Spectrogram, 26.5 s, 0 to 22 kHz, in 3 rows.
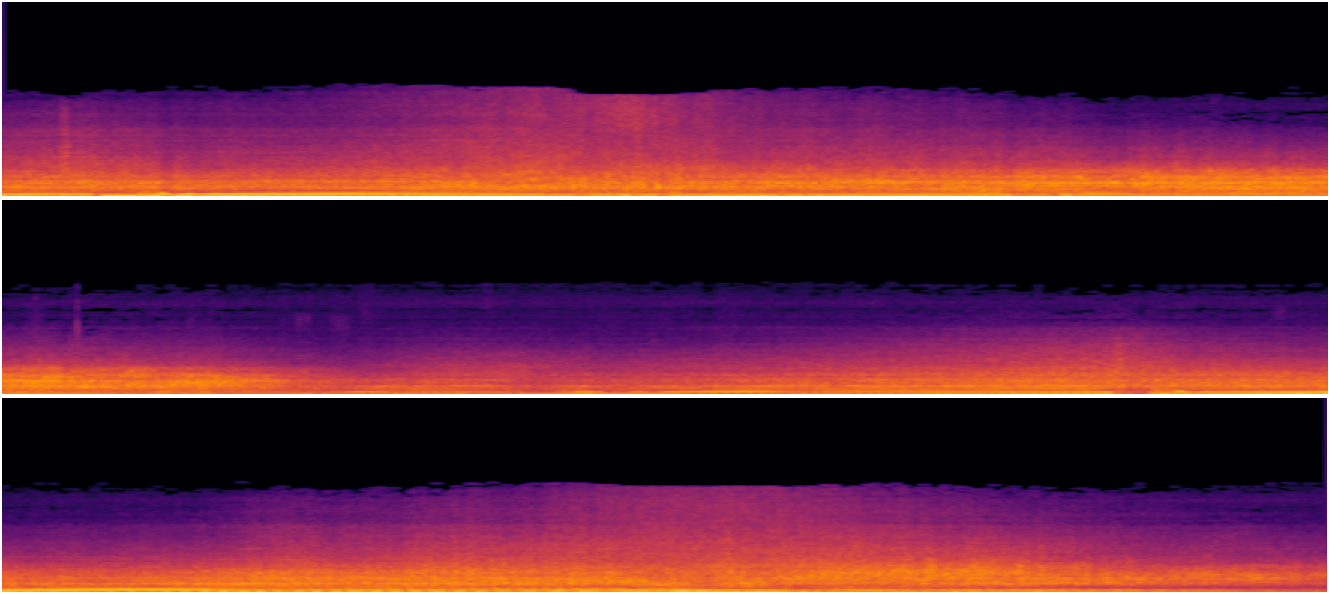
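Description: Two Honda Civic hatchbacks' four-cylinder engines, a D16Z6 and a D15Z6, accelerating hard side by side. The engine pitch climbs through each gear and drops sharply at every upshift, several times over.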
